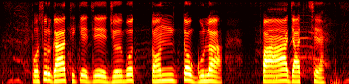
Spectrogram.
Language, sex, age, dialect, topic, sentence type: Bengali, male, <18, Western, agriculture, statement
